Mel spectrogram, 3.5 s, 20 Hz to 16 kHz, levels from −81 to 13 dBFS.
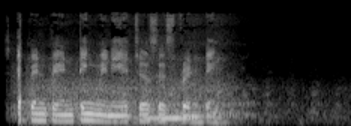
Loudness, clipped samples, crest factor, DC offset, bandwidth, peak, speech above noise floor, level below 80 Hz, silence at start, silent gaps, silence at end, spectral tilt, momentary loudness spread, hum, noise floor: -16 LUFS; under 0.1%; 16 dB; under 0.1%; 11.5 kHz; -2 dBFS; 37 dB; -52 dBFS; 0.15 s; none; 1 s; -7 dB/octave; 9 LU; none; -53 dBFS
